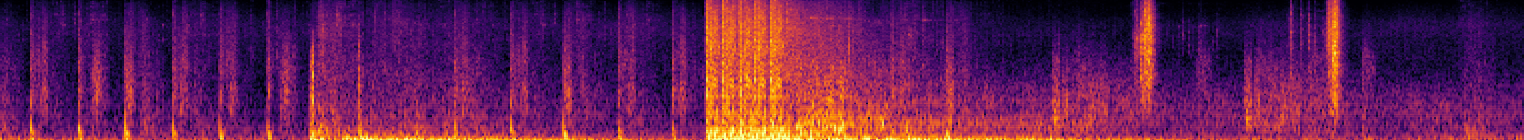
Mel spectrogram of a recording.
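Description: A rifle clicks and rattles as it is handled.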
